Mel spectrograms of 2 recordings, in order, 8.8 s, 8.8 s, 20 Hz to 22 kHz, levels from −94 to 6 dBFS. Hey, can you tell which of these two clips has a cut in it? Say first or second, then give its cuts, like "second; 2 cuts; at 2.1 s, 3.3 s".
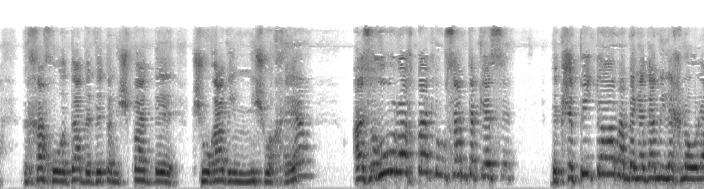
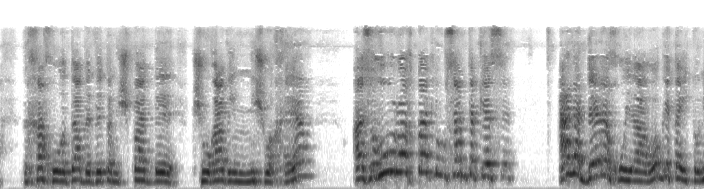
first; 1 cut; at 6.8 s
